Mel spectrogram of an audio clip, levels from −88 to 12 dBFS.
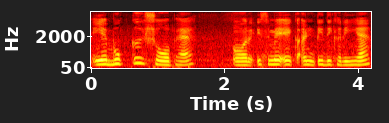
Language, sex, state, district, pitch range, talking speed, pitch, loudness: Hindi, female, Haryana, Charkhi Dadri, 195-225 Hz, 155 wpm, 210 Hz, -15 LUFS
